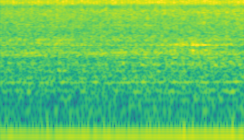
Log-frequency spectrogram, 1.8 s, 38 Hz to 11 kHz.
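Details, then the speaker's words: 2006 Mercedes CLS500 (C219) V8 after replacing two faulty coil packs that caused misfires; steady, smooth, even idle with a low hum and no skips or stumbles, running clean and responsive. "the idle was very smooth very responsive this 06 cls 500 has a lot of power it feels good feels like a mercedes is supposed to feel"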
